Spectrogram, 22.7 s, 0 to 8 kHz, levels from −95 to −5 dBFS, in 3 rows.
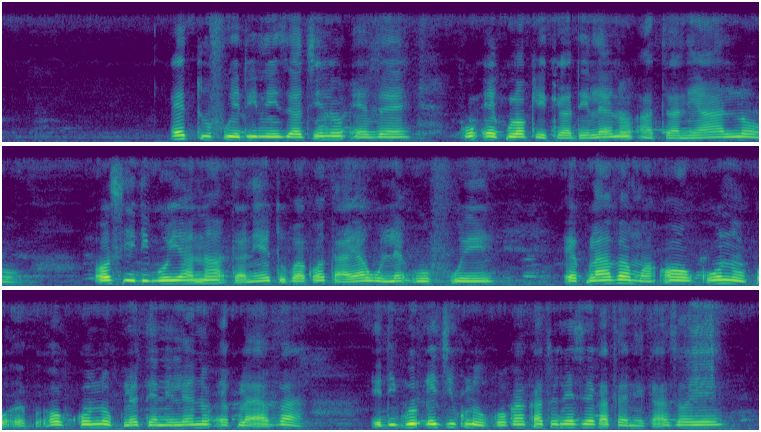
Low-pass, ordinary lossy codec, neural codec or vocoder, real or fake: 7.2 kHz; Opus, 64 kbps; codec, 44.1 kHz, 7.8 kbps, Pupu-Codec; fake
